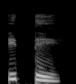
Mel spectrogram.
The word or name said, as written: ಇಡೆ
